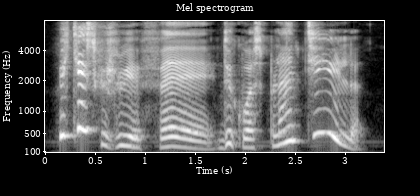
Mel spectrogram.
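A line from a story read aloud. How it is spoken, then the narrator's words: Laughing question. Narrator (French): questionna en riant Hippolyte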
